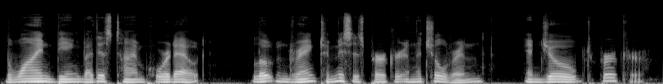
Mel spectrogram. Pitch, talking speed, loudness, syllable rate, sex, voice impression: 120 Hz, 180 wpm, -16 LUFS, 4.6 syllables/s, male, very masculine, very adult-like, old, very thick, slightly relaxed, slightly powerful, slightly dark, soft, muffled, very fluent, very cool, very intellectual, sincere, very calm, very mature, friendly, very reassuring, slightly unique, very elegant, slightly wild, sweet, slightly lively, very kind, slightly modest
